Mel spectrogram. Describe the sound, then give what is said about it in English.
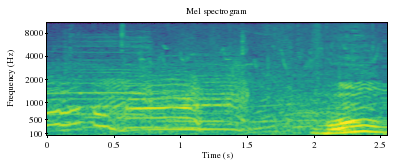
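A herd of cows standing on a countryside road lows loudly in long, drawn-out moos, one extended call followed by a second, stronger one. “where a herd of cows now block the road.”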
